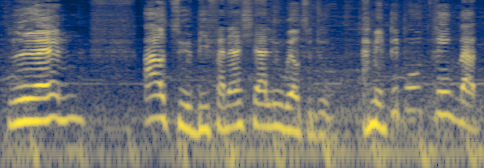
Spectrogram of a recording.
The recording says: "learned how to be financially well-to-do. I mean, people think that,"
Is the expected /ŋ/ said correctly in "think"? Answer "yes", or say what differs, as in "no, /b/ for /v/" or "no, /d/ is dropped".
yes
